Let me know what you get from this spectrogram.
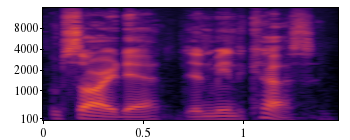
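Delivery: quick hushed sorry for cussing; sheepish apology. Acted. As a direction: duck your head and apologize to Dad. Apologizing to dad for swearing.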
